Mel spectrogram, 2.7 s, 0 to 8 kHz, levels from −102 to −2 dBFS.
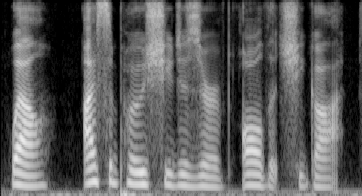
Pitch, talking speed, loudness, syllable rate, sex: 170 Hz, 200 wpm, -19 LUFS, 6.0 syllables/s, female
